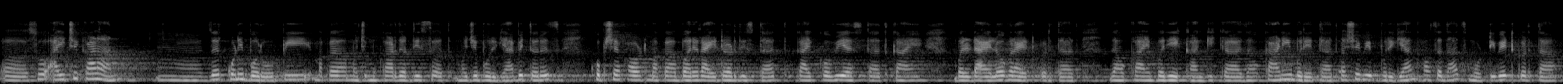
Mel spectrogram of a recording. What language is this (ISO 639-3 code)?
kok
